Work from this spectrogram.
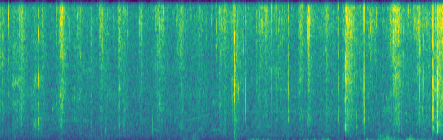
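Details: White-lipped peccary, the queixada, striking its teeth together, a habit it shows when in danger; rapid dry clacks tumble several per second, growing louder toward the end over a low rumbling background.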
